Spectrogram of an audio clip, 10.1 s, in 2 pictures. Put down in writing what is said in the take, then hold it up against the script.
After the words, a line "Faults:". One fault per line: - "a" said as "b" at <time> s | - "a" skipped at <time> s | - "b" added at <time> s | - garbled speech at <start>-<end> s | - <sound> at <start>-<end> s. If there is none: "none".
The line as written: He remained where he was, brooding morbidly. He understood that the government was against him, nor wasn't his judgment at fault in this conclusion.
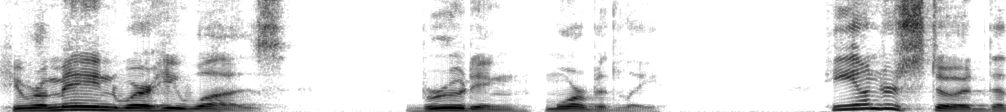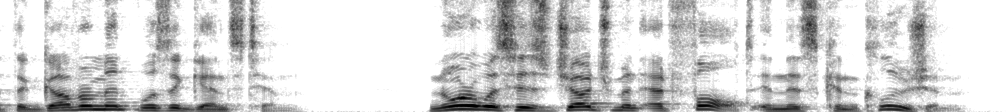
He remained where he was, brooding morbidly. He understood that the government was against him, nor was his judgment at fault in this conclusion.
Faults:
- "wasn't" said as "was" at 7.4 s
